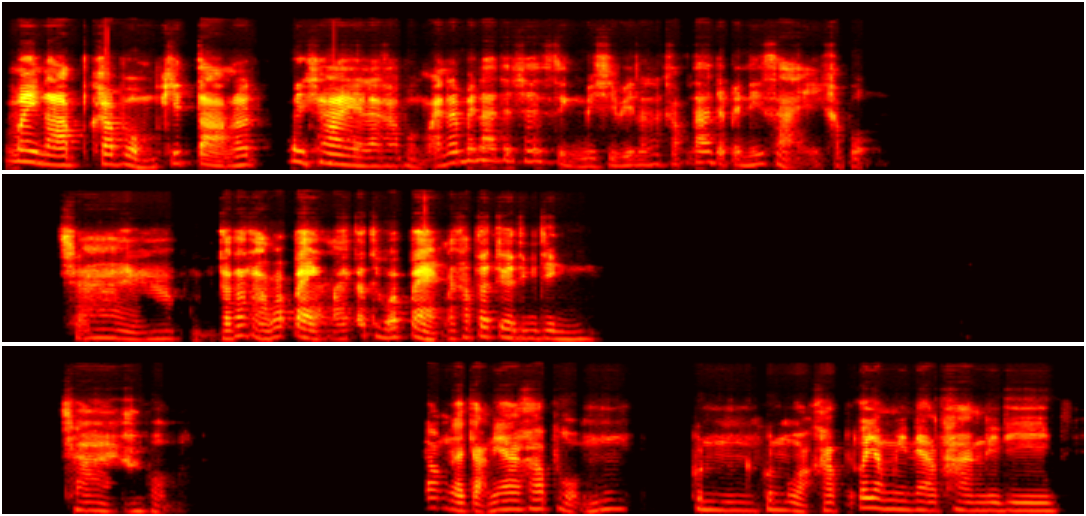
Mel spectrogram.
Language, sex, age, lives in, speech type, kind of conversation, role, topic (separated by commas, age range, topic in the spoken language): Thai, male, 30-34, Thailand, conversation, unstructured, none, คุณคิดอย่างไรกับคนที่เลี้ยงสัตว์แปลกเป็นสัตว์เลี้ยง?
